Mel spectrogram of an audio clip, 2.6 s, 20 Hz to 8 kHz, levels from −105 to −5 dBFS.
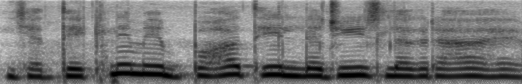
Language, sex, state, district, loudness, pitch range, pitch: Hindi, female, Uttar Pradesh, Lucknow, -11 LUFS, 215-250 Hz, 225 Hz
